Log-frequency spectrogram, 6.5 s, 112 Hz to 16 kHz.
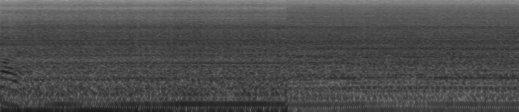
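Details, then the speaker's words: DeLorean manual, after CO adjustment and fans confirmed working: steady even idle sitting fast around 800–900 rpm with quick low throb; too high for a manual, cause unknown, owner wonders if it is idle-related. "Alright, so the CO is adjusted. It's idling kind of high. It's like, I don't know, 800, 900 RPM. It should be much lower than that."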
